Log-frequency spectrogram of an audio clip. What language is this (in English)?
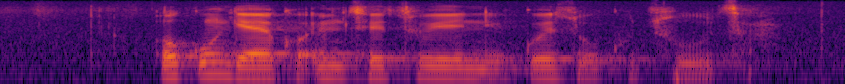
Zulu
